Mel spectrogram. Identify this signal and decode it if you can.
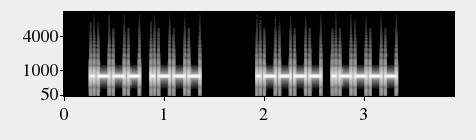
Morse code, heard as a keyed tone, about 32 wpm, 800 Hz. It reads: JJ 11
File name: Variable Speed / Variable Speed-mp3s / WPJ WPJ1 sp @30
